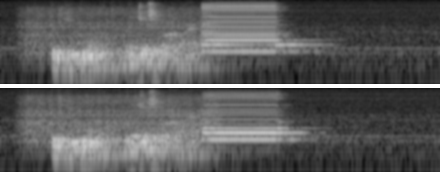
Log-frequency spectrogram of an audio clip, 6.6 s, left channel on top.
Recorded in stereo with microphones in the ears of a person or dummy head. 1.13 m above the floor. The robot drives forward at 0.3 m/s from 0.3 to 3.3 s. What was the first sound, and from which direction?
A man speaking, 50° left (ahead or behind).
